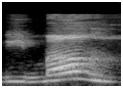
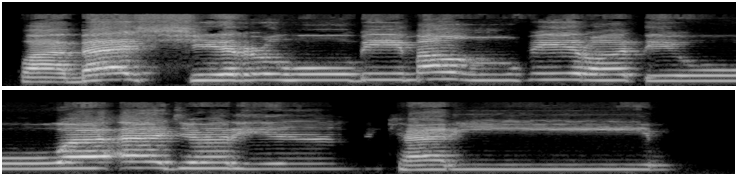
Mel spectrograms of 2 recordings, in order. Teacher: Bimagh itu ghain ya, ghainnya agak ngorok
